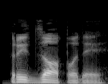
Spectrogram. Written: rizopode

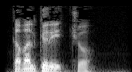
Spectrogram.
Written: cavalchereccio

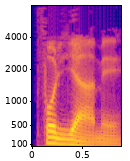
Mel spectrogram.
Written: fogliame

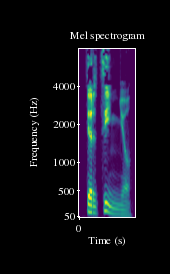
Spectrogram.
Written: Terzigno

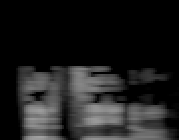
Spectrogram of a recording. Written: terzino

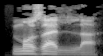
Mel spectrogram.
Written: Mosella

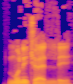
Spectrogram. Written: Monicelli

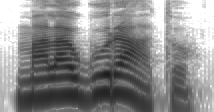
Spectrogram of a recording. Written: malaugurato

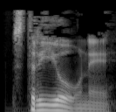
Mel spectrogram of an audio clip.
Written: strione

